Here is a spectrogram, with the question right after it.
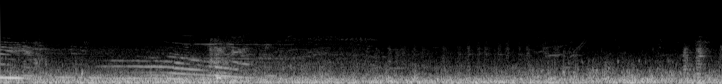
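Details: Humpback whale song: a series of descending harmonic moans in the first seconds, fading into a continuous low ocean rumble with faint chirps.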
